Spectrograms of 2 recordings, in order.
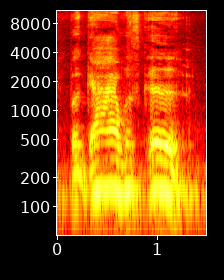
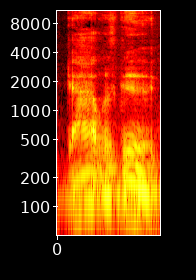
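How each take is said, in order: First: GOD said high, loud and slow; testifying that "God was good", "God" drawn out loud and high; emphatic testimony. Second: Said in the usual way. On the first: Real, not acted. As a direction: lean hard on "God" with slow praise.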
